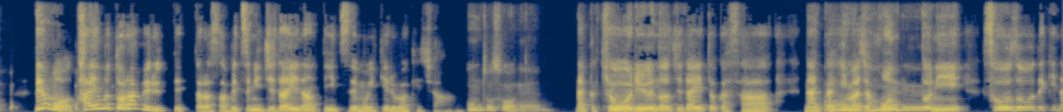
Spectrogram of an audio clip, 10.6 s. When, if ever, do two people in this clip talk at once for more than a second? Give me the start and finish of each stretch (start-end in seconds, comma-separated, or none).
8.2-9.4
